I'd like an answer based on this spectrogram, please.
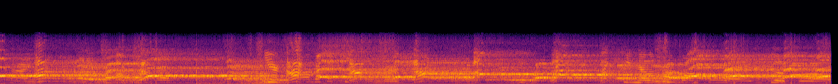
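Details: Small scared shelter dog surrendered by its owner, kept in an indoor isolation kennel area at an animal care center: a continuous run of high, yippy barks and whines overlapping other dogs, with a woman talking to it.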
